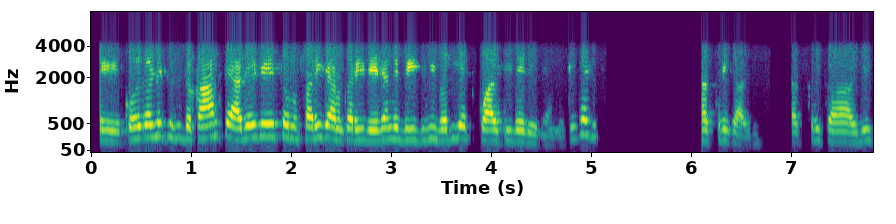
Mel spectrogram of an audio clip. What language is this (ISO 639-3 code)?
pan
